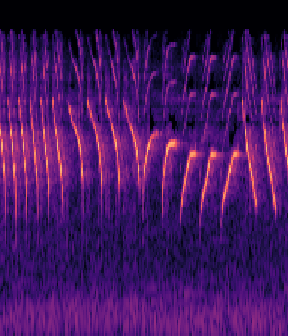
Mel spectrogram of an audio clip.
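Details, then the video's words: Lure song of a canary for prompting silent canaries to sing: rapid high descending notes, then slower upturned whistles, then a return to fast falling notes, all bright and piercing. "PANCINGAN KENARI MALAS BUNYI DIJAMIN NGEROLL!!!"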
